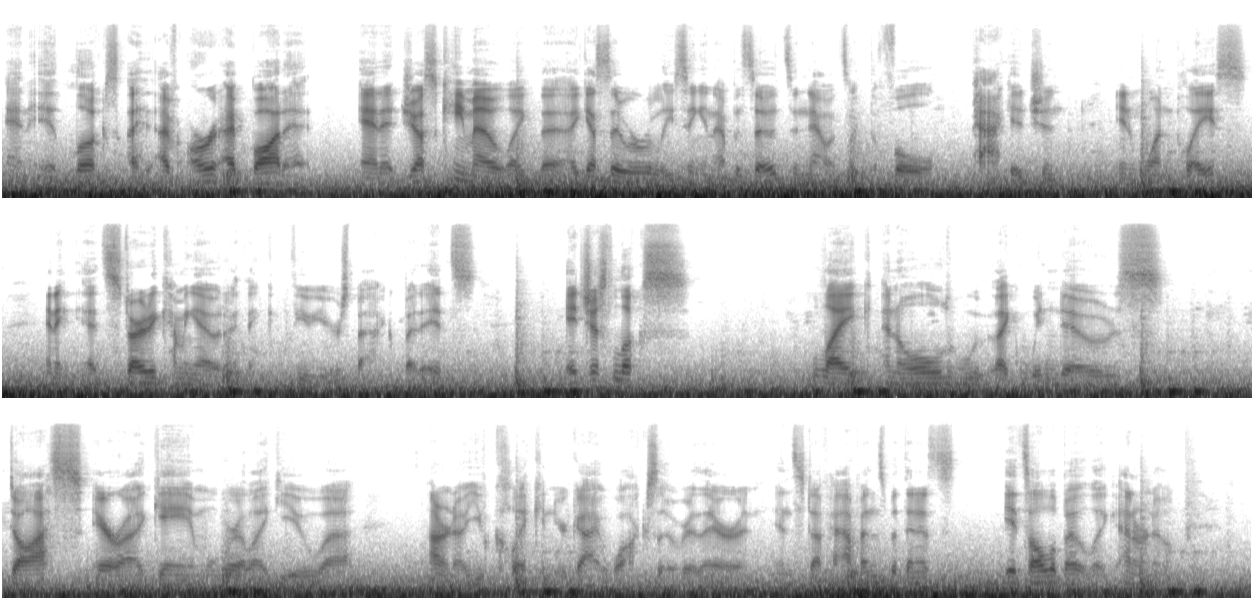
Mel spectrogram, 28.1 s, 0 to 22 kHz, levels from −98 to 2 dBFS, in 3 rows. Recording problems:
low rumble; loud; throughout; 4 dB below the speech

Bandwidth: 14.5 kHz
